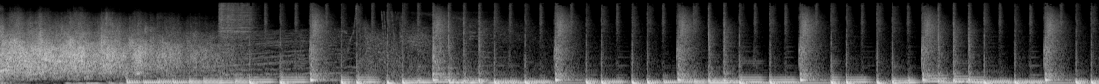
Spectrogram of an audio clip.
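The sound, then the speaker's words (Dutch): An audience claps loudly for about two seconds for two guests, Teun de Nooier and Kim Lammers, then a punchy, rhythmic music sting with a steady beat takes over and runs to the end. No one talks. “Geef een keihard applaus aan onze twee gasten.”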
